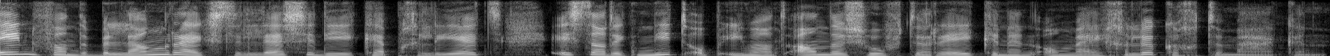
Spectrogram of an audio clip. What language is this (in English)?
Dutch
